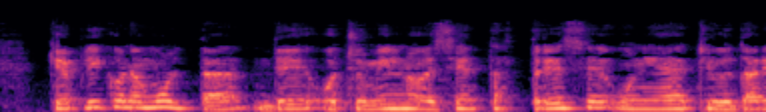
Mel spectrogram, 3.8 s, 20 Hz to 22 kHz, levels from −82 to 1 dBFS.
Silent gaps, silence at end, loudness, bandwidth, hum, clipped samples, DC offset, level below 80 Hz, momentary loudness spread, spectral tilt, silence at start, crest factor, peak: none; 0 s; -19 LUFS; 9.6 kHz; none; under 0.1%; under 0.1%; -52 dBFS; 5 LU; -7.5 dB/octave; 0.25 s; 14 dB; -6 dBFS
